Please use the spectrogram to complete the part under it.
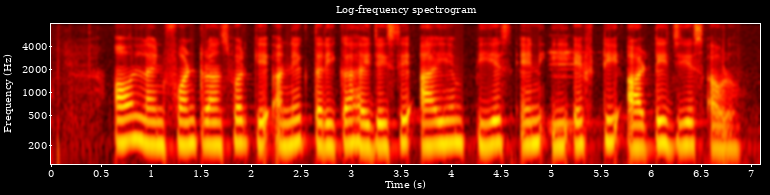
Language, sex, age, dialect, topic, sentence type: Magahi, female, 51-55, Western, banking, statement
